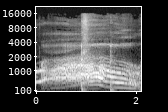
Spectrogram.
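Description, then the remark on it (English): A person imitates the roar of a monster toy whose mouth opened and roared when a button was pressed, with one sustained, growling, wavering vocal cry lasting about two seconds, fairly loud, with no other talking. “he bought me this really cool Godzilla toy that if you press the button, its mouth opened it and it roared. It was like...”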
